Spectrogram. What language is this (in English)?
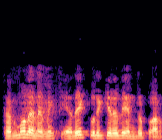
Tamil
